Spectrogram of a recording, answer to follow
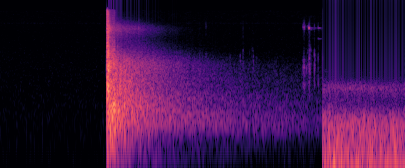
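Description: A single rifle shot from a Blaser hunting rifle about a second in, its report dying away through the forest over about two seconds. Near the end a short click, then a steady low rumble of handling noise as the rifle and camera are moved.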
